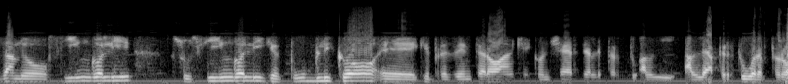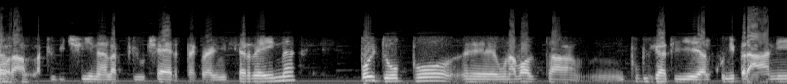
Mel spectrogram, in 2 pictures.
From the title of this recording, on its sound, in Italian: INTERVISTA TELEFONICA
